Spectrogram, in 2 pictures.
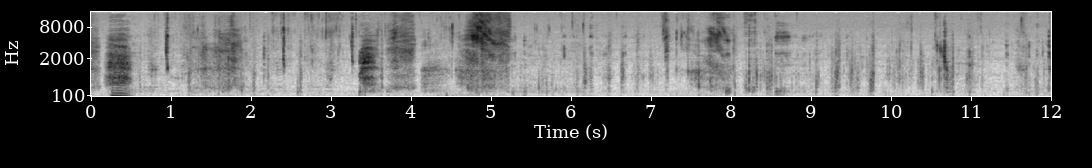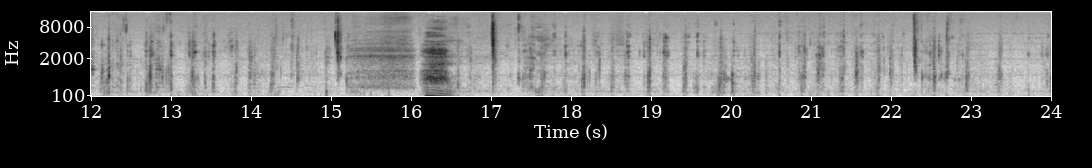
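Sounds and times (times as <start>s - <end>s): person chewing and lip smacking: 0.0s - 15.4s, 16.5s - 24.0s.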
